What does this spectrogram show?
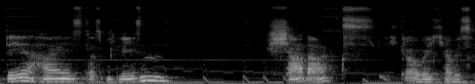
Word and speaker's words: Shadax: genau zu sein der heißt lass mich lesen shadax ich glaube ich habe es richtig ausgesprochen also s h a d a x shadax der Magier und er ist auf einer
